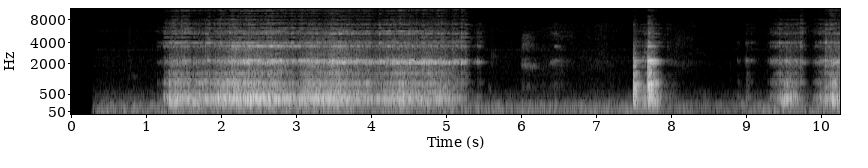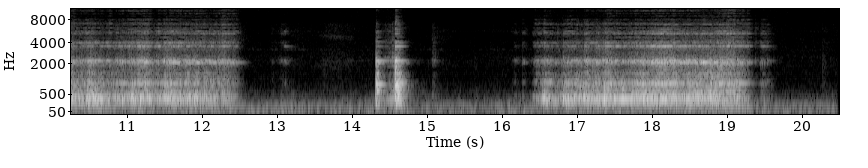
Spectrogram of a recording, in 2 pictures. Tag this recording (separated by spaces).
scrape toilet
